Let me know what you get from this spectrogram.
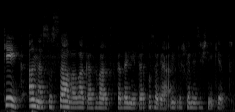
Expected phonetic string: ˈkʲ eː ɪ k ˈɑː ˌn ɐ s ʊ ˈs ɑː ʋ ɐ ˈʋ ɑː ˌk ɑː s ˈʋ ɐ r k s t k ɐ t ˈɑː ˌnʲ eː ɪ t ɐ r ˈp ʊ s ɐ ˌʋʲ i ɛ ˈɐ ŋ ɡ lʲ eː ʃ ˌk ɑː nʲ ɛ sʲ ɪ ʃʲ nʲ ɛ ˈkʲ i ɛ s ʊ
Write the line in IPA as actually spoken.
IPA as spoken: ˈkʲ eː ɪ k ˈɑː ˌn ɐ s ʊ ˈs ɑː ʋ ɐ ˈʋ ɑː ˌk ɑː s ˈʋ ɐ r k s t k ɐ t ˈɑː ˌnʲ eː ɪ t ɐ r ˈp ʊ s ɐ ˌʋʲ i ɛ ˈɐ ŋ ɡ lʲ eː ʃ ˌk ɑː nʲ ɛ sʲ ɪ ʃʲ nʲ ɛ ˈkʲ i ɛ t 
